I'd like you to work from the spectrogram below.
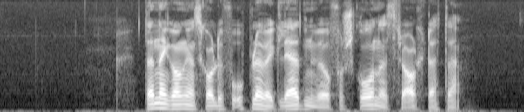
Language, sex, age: Norwegian, male, 22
